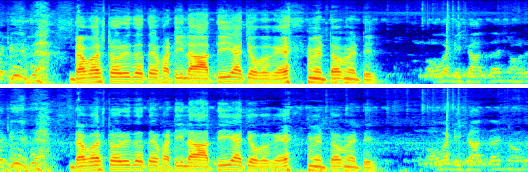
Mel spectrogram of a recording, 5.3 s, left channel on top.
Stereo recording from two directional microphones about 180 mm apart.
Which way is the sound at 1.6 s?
20° left (ahead or behind).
